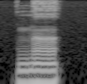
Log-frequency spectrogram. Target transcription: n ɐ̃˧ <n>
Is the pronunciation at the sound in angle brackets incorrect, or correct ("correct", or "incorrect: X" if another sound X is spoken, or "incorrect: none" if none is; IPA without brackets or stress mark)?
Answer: incorrect: none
